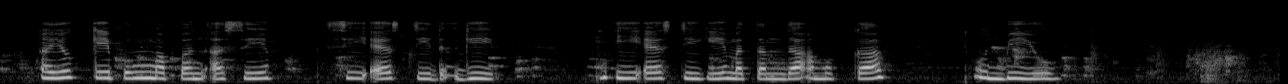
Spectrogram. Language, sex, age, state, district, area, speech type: Manipuri, female, 18-30, Manipur, Senapati, urban, read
